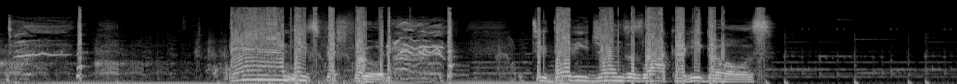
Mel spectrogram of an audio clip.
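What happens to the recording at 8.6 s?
Nothing goes wrong at 8.6 s; the audio plays through that moment intact, with no dropout, click, glitch or other fault.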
